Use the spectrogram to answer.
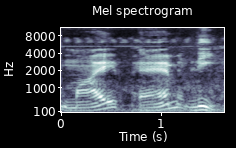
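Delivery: my family said very slowly, every sound drawn out; slow model pronunciation. Shown as a demonstration. Teacher drawing out "My family" slowly for the pupils. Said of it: "क्या बोलते हैं?".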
